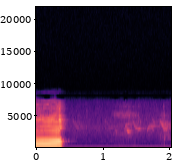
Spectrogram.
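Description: A person's loud, high, held call on one steady note that cuts off abruptly near the start, followed by low background sound.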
